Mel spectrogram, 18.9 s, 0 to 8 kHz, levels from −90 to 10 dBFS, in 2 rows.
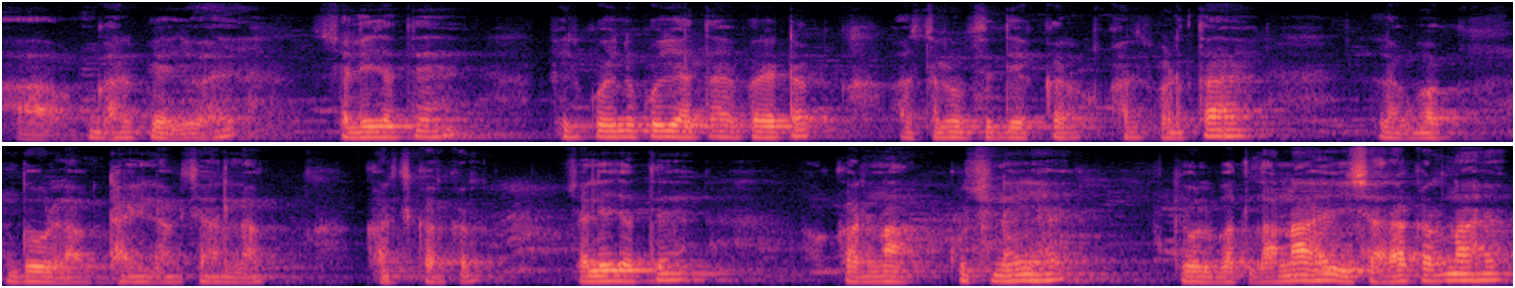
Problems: background sounds at intervals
